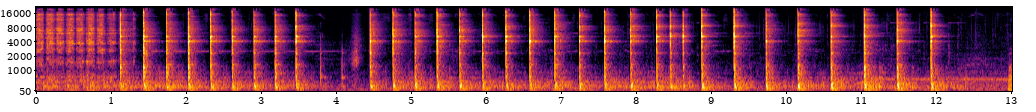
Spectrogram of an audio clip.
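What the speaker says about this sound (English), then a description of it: "We'll hopefully be able to take the whole tube out just by hammering it." Steady, rapid metallic hammer strikes on a manual chisel driving out a front lower arm bush tube on a Range Rover Sport L494, sharp and close, continuing in a regular rhythm with a short pause partway through.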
